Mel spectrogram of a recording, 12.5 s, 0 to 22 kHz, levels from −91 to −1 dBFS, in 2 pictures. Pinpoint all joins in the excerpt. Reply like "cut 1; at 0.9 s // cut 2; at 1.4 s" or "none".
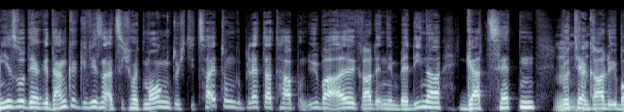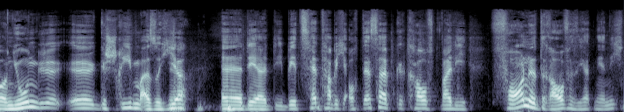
none

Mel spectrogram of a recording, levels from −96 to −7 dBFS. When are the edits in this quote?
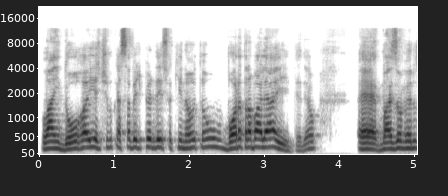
none

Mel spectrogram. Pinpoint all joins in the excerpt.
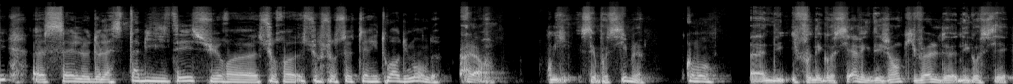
none

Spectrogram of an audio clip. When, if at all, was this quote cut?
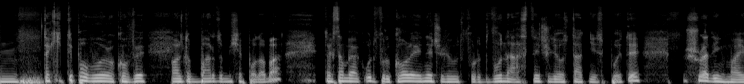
cut 1; at 1.7 s

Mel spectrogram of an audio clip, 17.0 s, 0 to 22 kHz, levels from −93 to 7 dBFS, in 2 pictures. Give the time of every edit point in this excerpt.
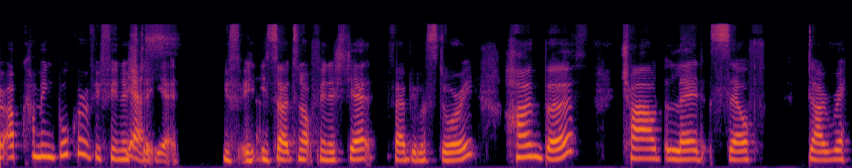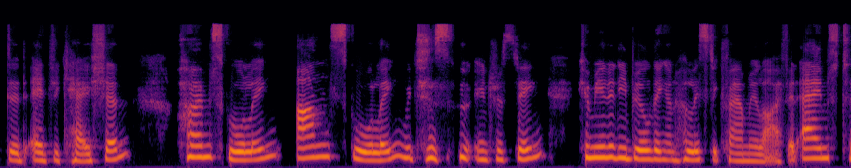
cut 1; at 3.9 s

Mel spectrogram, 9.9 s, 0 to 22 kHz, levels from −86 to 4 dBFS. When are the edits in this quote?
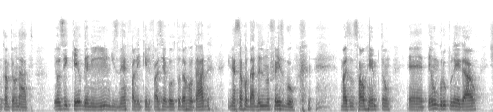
none

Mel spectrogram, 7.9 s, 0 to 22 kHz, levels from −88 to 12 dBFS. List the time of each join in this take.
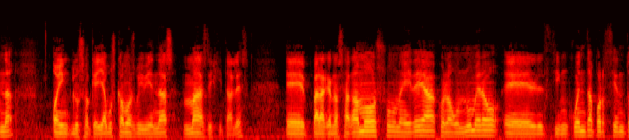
none

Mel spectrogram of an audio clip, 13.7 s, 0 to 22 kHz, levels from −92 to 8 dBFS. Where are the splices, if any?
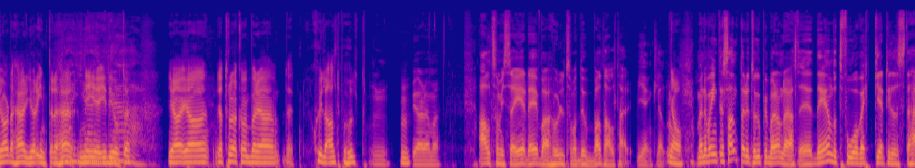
none

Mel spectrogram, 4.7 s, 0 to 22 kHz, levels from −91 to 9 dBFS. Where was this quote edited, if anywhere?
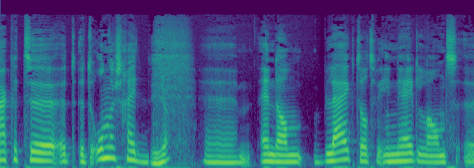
cut 1; at 1.5 s

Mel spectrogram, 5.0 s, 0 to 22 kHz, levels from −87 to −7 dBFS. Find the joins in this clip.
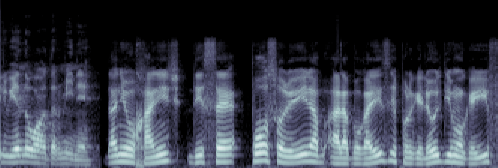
cut 1; at 1.0 s // cut 2; at 2.4 s

